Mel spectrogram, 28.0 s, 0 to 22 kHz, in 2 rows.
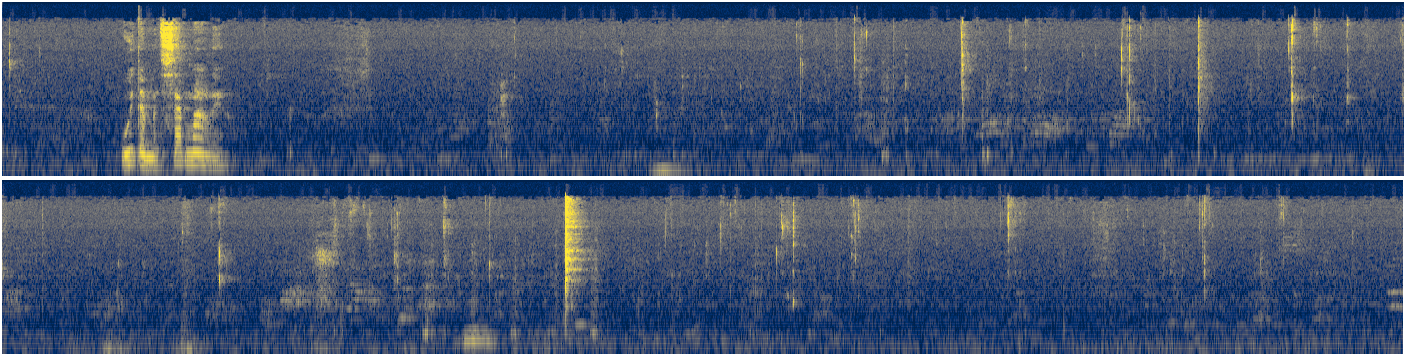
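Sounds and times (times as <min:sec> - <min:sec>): close chewing: 0:06.0 - 0:16.3, 0:17.2 - 0:23.2.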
